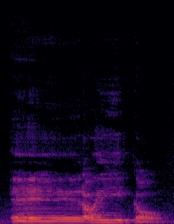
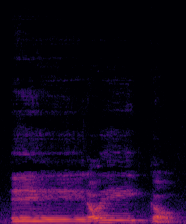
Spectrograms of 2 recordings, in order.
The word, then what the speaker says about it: heroico: H's in Spanish are silent except with the combination of CH. So we have heroico, heroico.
